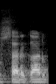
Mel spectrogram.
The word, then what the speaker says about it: सरकार: ये नॉर्दर्न सरकार। इसे नॉर्दर्न सरकार, इनका प्रोनाउंसिएशन सही नहीं होता था, जिसको सरकार को सिरकार बोलते थे ये ब्रिटिशर्स।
